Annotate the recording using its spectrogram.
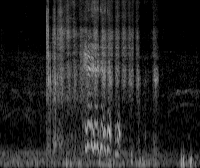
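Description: A little girl giggles close by.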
